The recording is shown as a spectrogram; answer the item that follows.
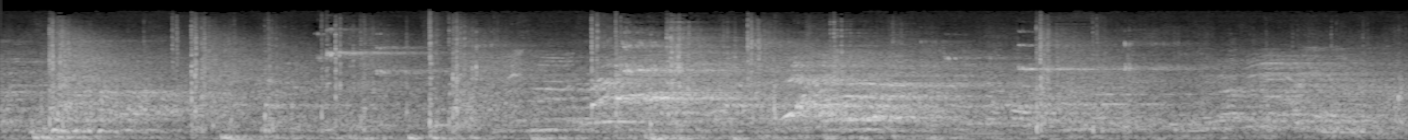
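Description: Badminton rackets striking shuttlecocks in a large, echoing sports hall: repeated sharp clicks from several courts at once, with sneakers squeaking on the wooden floor. Players' voices come in about halfway through.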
